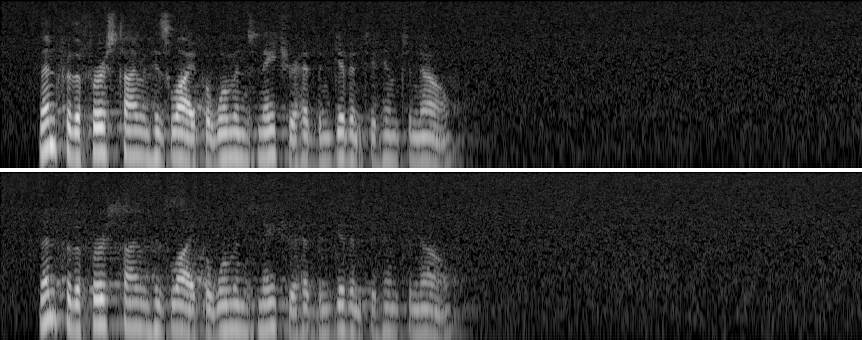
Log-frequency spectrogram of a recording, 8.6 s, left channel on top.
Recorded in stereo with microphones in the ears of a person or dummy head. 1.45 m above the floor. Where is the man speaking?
75° left (ahead or behind), 0.8 m.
